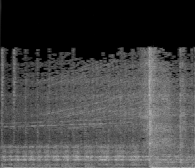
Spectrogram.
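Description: Trailer sound design: a dense, steady rumbling swell that ends in a heavy impact hit near the end, on the cut to the title.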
